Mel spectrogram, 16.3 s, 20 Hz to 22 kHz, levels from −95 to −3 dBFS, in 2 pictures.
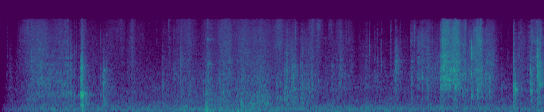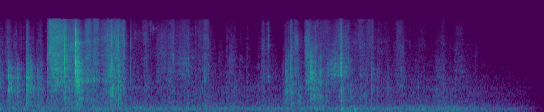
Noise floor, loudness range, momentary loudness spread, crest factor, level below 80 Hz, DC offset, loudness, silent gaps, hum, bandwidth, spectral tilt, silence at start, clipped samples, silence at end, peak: -74 dBFS; 14 LU; 20 LU; 38 dB; -68 dBFS; under 0.1%; -43 LUFS; none; none; 11.5 kHz; -1.5 dB/octave; 0.1 s; under 0.1%; 0.4 s; -10 dBFS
